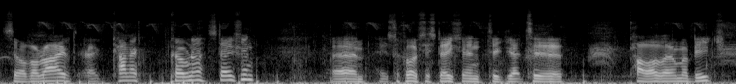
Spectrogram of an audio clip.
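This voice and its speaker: A man's voice: medium pitch, unhurried, background noise. A man in his thirties vlogging while travelling, chatty and upbeat, speaking to an action camera at arm's length. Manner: chatty, upbeat, laughs often. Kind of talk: casual vlog to camera. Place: outdoors on streets, station and beach. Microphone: action camera held at arm's length.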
